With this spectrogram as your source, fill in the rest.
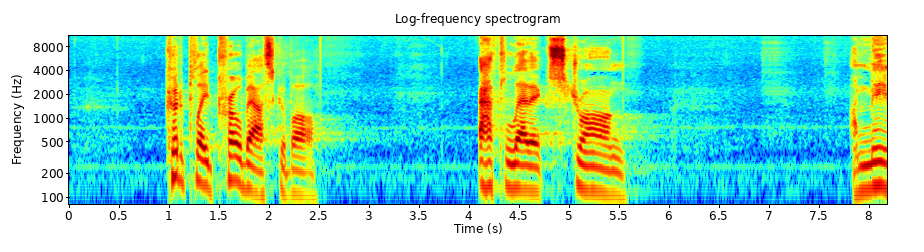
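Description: A middle-aged man speaks with emphasis through a microphone, pausing between phrases.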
